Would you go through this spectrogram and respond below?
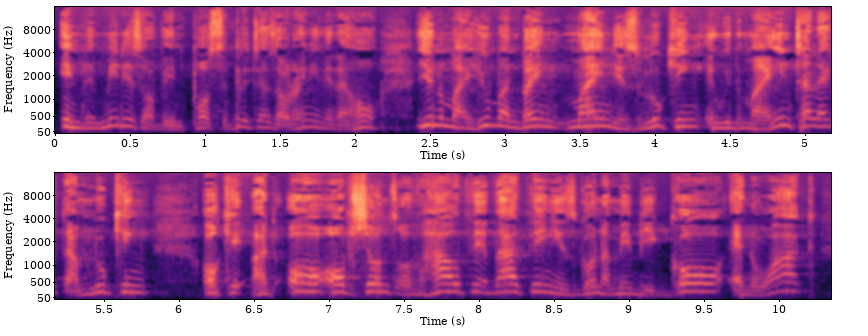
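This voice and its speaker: A middle-aged man with a Kenyan accent, preaching a sermon in a lively, exhorting way and calling out for amens. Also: high voice, brisk, breathy edge. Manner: lively, exhorting, calls out for amens, quotes scripture.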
